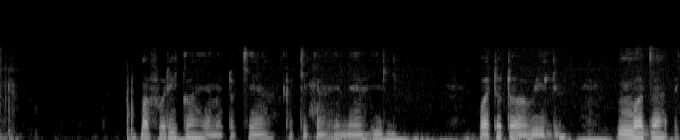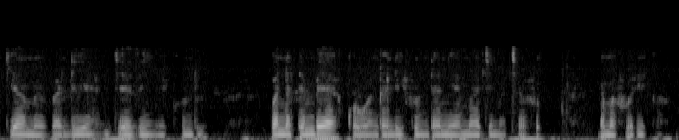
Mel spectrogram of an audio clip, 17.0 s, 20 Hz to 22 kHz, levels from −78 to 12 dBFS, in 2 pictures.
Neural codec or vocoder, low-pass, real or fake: none; 5.4 kHz; real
